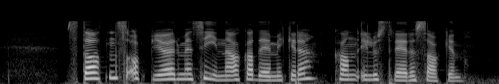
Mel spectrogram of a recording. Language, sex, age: Norwegian, female, 33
